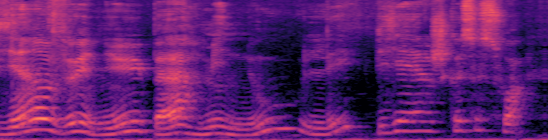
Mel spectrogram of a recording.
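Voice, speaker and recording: Her medium-pitched voice has a dark, mellow tone, and there is audible echo in the room around this woman. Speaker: tarot card reader. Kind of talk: tarot reading to camera. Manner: chatty, hesitant.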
